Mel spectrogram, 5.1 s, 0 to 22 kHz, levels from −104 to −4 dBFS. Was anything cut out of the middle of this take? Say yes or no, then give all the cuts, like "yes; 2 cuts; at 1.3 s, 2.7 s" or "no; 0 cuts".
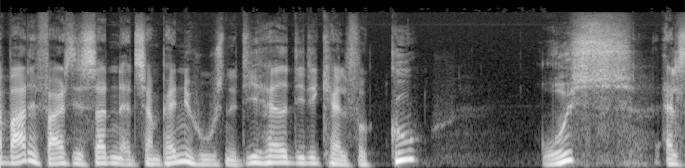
no; 0 cuts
